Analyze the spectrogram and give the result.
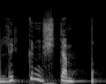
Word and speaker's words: Lickenstamp: And Niles from Frasier turned up as a villain known as Baron von Lickenstamp. – Beautiful. – It was amazing. – Beautiful. – Again, you're allowed to say that because you're German. – Lickenstamp. No, it's how they pronounced it in the cartoon.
